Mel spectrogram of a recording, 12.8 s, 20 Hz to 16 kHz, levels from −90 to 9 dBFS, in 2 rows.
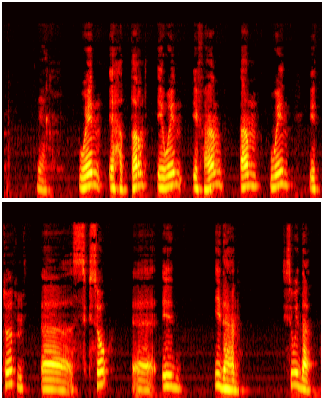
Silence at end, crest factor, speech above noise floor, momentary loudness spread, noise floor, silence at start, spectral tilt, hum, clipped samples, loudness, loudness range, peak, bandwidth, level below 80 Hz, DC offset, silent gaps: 0.2 s; 18 dB; 49 dB; 17 LU; -69 dBFS; 0.7 s; -7 dB/octave; none; under 0.1%; -20 LUFS; 3 LU; -2 dBFS; 11.5 kHz; -58 dBFS; under 0.1%; none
